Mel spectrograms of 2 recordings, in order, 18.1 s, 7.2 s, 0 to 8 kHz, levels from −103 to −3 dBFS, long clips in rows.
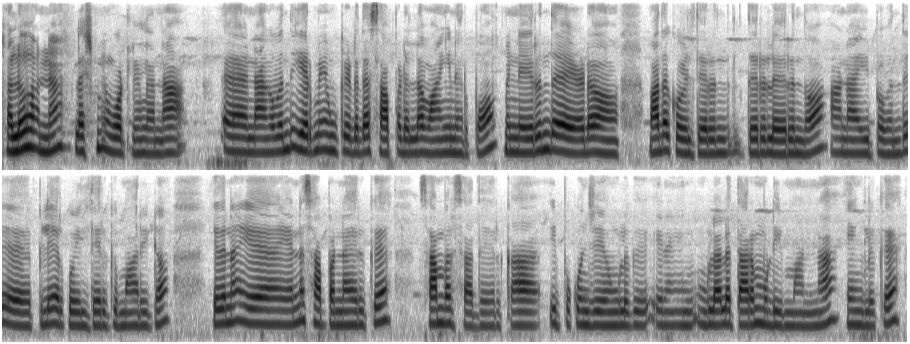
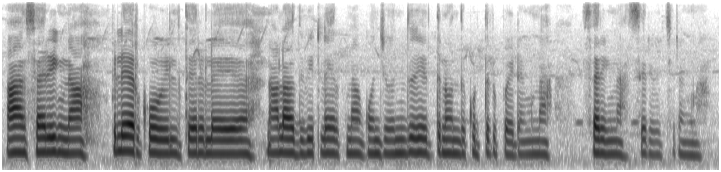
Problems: background sounds at intervals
